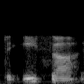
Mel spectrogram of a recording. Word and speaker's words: Isa: His name is pronounced Isa in Arabic.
